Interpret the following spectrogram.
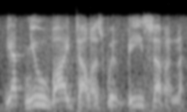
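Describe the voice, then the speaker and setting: Old 1950s tv ad guy, persuasive pitchman, muffled lo-fi sound, faint hiss. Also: huge pitch swings, moderate pace. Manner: polished, persuasive pitchman delivery. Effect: 1950s TV broadcast sound. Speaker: commercial announcer. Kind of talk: scripted hair tonic commercial. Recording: dull lo-fi old TV audio.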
